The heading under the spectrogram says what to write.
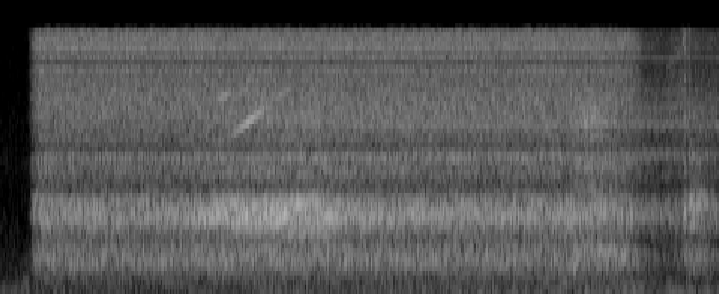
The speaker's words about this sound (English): Let's get her steamed up.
